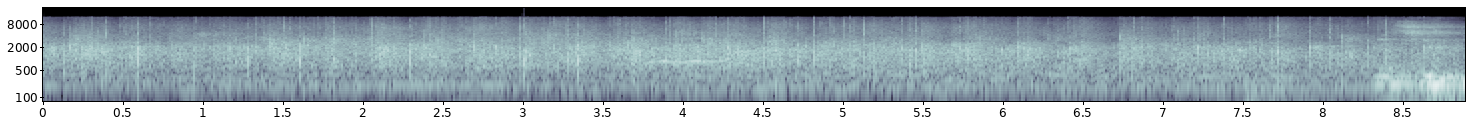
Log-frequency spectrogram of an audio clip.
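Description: An audience claps and applauds loudly in a large hall.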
